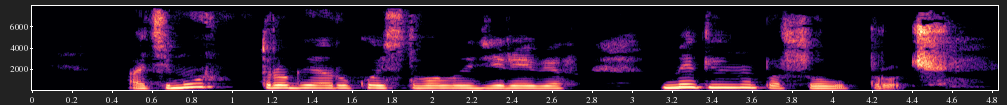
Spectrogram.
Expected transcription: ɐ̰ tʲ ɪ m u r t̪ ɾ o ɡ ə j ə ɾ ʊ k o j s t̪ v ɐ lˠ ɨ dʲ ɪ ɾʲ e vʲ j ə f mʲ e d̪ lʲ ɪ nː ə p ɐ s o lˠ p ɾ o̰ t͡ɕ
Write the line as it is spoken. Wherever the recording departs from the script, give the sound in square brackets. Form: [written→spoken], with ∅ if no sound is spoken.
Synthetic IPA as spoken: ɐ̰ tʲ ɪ m u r t̪ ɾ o ɡ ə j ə ɾ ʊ k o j s t̪ v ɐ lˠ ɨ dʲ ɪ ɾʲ e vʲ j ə f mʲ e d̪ lʲ ɪ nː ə p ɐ [s→ʂ] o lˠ p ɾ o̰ t͡ɕ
